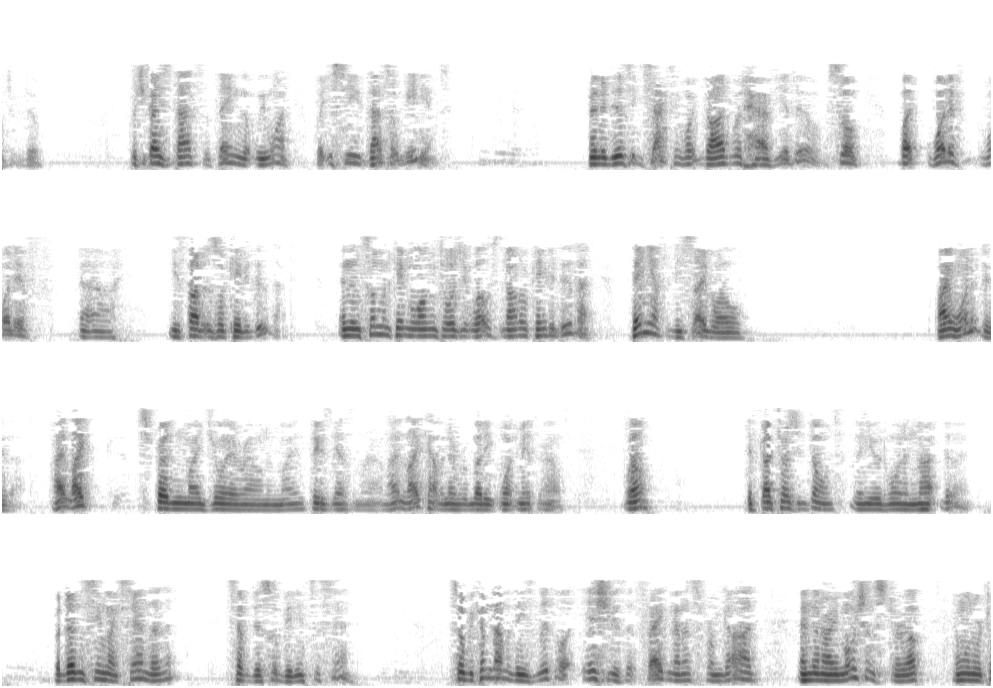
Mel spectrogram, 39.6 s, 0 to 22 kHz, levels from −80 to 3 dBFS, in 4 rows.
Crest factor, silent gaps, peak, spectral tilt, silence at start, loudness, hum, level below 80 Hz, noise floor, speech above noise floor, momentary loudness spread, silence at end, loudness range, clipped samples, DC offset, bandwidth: 22 dB; none; -10 dBFS; -9.5 dB/octave; 0 s; -31 LUFS; none; -66 dBFS; -69 dBFS; 40 dB; 15 LU; 0 s; 4 LU; under 0.1%; under 0.1%; 5 kHz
